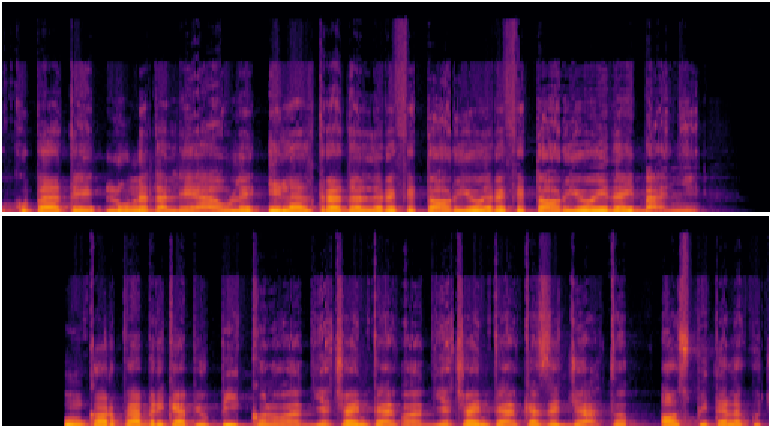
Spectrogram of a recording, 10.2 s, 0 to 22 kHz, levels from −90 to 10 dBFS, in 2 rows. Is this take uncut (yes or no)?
no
